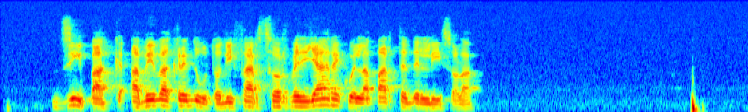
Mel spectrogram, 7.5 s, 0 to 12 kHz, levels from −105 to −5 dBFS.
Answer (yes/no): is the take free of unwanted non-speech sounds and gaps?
yes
